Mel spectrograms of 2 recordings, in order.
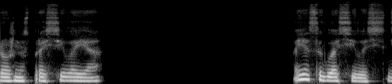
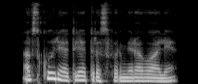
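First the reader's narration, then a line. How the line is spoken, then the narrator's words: Cold, indifferent tone. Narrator (Russian): сказала Вероника уже совершенно другим, своим обычным, холодным и равнодушным тоном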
